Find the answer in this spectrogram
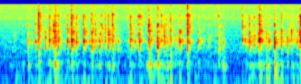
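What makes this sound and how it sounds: Fingertips type steadily on a compact white plastic mechanical keyboard with backlit keys and a hollow case, resting on a desk. Quick, bright clacky key taps come in dense bursts with almost no low end and very short decay, with a brief pause before the typing resumes near the end.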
